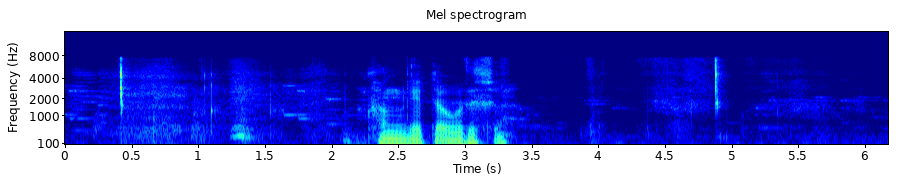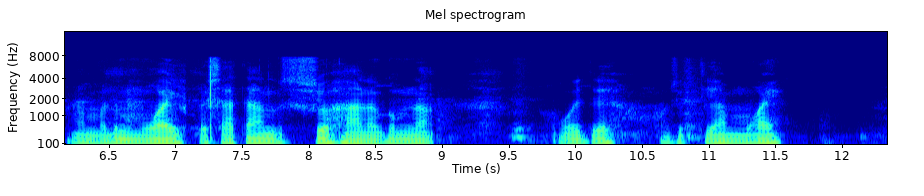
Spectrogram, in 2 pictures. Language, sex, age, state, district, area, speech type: Manipuri, male, 30-45, Manipur, Imphal East, rural, spontaneous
